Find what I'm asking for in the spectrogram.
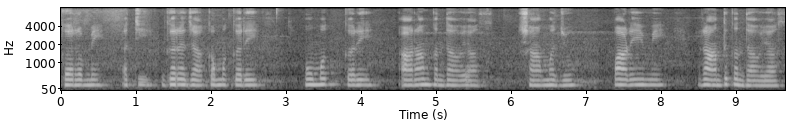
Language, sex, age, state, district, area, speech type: Sindhi, female, 45-60, Maharashtra, Thane, urban, spontaneous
